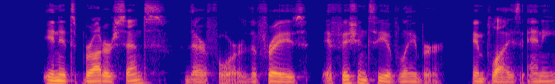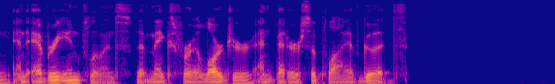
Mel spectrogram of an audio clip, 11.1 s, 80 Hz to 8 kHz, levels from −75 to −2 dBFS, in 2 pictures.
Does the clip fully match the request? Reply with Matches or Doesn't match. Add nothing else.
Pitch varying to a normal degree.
Matches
